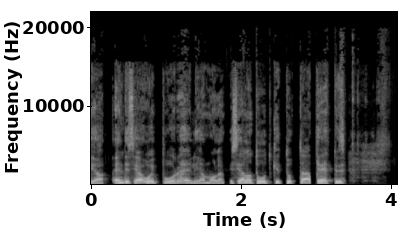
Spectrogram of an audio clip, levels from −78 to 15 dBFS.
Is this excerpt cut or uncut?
cut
